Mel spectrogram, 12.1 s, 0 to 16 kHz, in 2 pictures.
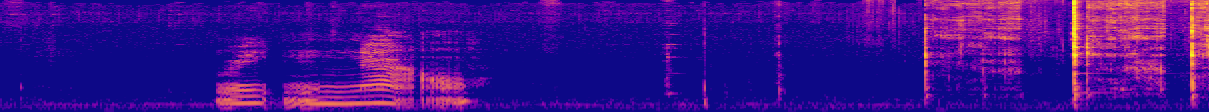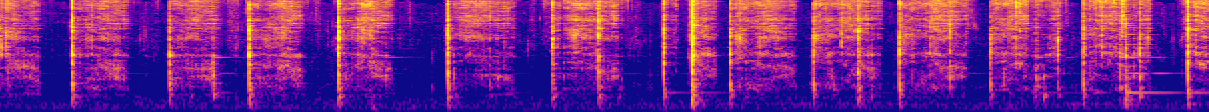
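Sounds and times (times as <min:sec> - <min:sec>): spoon clicking and scraping glass bowl: 0:04.6 - 0:12.0.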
